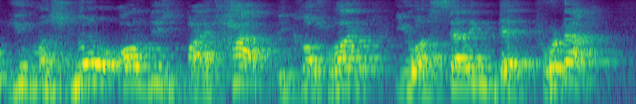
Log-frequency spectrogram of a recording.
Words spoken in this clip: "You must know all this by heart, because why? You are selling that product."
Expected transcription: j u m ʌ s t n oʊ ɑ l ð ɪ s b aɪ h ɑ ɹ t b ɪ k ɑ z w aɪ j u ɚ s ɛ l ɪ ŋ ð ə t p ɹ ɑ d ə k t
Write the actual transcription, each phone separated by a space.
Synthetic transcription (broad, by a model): j u m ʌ s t n oʊ ɑ l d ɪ s b aɪ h ɑ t b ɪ k ɑ s w aɪ j u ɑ s ɛ l ɪ ŋ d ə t p ɹ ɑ d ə k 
